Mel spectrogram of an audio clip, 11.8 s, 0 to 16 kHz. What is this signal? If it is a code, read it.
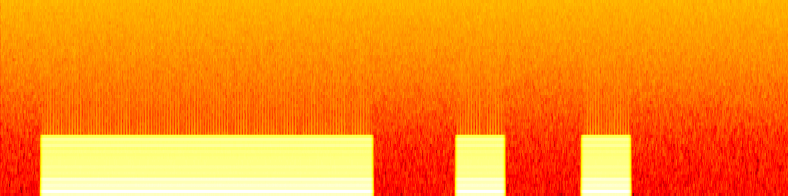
Ship horn signal, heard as a ship's horn, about 110 Hz. 1 long, 2 short. At sea: a vessel in fog that is sailing, fishing, towing or hampered.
